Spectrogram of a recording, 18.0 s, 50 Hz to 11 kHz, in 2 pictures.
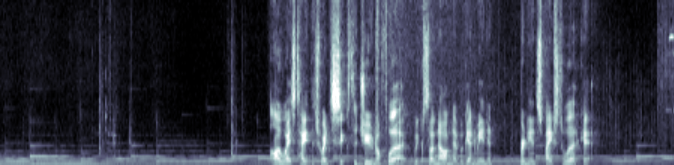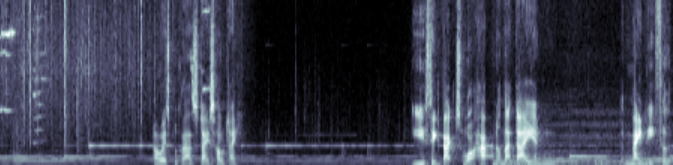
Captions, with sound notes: [gentle music continues] - I always take the 26th of June off work because I know I'm never gonna be in a brilliant space to work it. [door creaks] [fire crackles] I always book that as a day's holiday. You think back to what happened on that day and mainly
